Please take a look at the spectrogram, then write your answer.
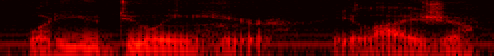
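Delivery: gentle whispered question to Elijah; low whisper of God. Acted. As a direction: breathe it like a still small voice. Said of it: "the sound of a low whisper".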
